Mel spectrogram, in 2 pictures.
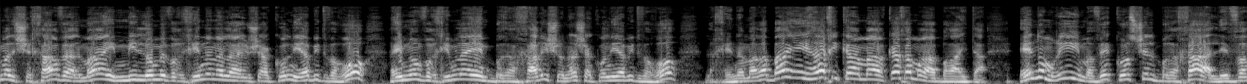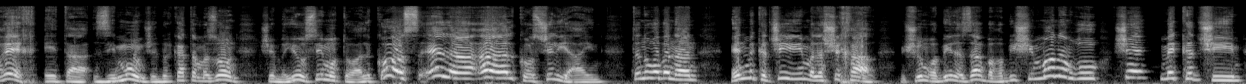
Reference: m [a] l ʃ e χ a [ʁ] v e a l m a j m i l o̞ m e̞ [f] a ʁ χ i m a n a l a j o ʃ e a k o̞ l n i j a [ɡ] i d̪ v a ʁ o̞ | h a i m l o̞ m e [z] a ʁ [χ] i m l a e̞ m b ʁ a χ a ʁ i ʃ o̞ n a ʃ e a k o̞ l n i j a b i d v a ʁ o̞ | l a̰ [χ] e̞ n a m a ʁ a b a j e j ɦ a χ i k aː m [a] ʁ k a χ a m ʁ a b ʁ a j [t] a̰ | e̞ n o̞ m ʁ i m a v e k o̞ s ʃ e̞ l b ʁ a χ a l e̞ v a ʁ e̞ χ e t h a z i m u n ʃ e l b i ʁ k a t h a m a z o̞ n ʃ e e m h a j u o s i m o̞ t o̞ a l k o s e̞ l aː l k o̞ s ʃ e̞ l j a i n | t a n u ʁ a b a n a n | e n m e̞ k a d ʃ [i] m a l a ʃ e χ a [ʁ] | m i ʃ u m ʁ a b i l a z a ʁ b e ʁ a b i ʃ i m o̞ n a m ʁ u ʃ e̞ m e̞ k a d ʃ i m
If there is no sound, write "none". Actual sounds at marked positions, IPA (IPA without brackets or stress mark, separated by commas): a, ʁ, v, b, v, χ, χ, a, t, i, ʁ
